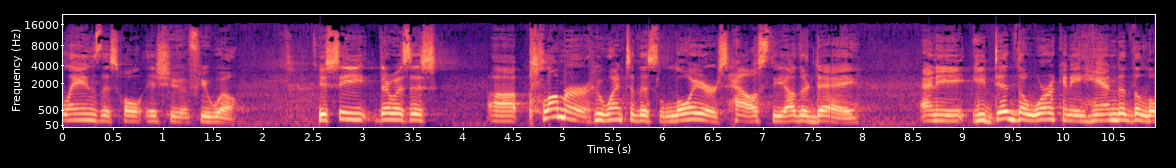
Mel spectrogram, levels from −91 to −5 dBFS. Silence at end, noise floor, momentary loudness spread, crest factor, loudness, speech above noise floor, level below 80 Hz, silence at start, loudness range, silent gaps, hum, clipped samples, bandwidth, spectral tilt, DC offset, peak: 0 s; -36 dBFS; 7 LU; 14 dB; -14 LUFS; 22 dB; -56 dBFS; 0 s; 2 LU; none; none; under 0.1%; 17 kHz; -3.5 dB/octave; under 0.1%; 0 dBFS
